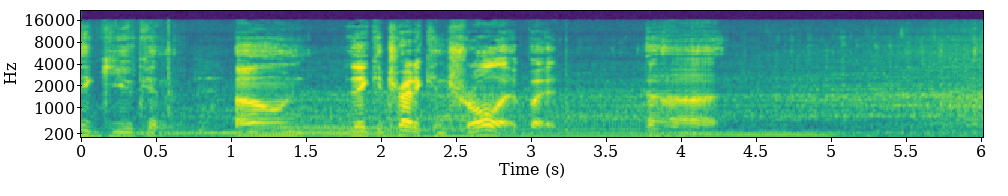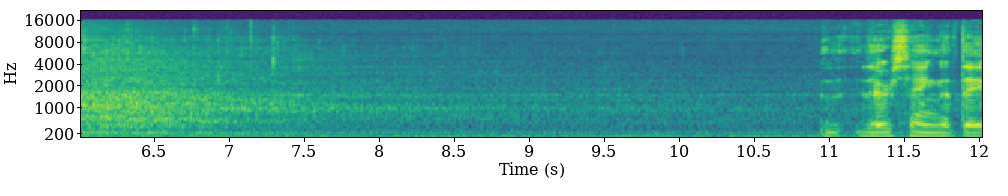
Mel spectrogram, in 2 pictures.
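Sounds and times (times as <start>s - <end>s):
low rumble of vehicle noise: 0.0s - 12.0s.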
